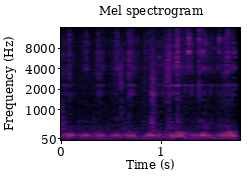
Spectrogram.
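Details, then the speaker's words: MasterPro replacement steering gear box off a 2005 Ford Excursion, worked by hand on the bench: irregular clicking, knocking and rough scraping from internal play at the piston, with bearings too small or grooves too big; seemingly poorly rebuilt. "knocking noise getting a lot of play inside of here that means that either the bearings in here are too small or the grooves right here are too big either way i'm getting play inside this piston and that's not good"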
